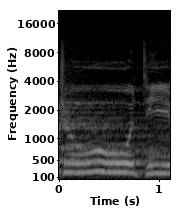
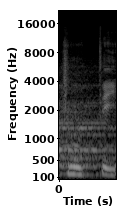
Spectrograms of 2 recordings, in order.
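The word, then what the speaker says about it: الجود: “Ya Rasulallah, salamun alaik, ya nifatajiratal alami, ya uhailal judi wal karomi.” “Al-judi,” artinya dermawan, gunakan bunyi ‘d’, “ Ya uhilal judi wal karomi.” Beberapa orang menggunakan " Ya uhailal juti."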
